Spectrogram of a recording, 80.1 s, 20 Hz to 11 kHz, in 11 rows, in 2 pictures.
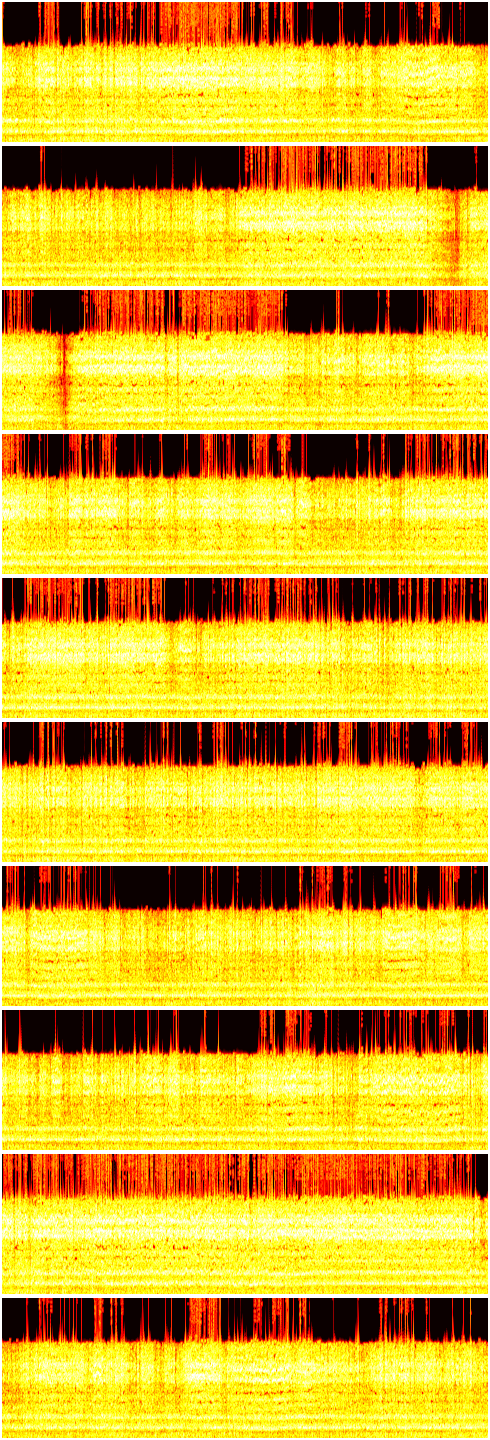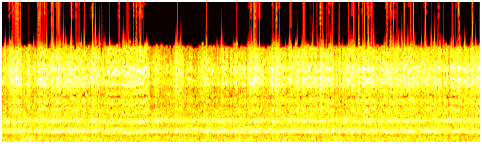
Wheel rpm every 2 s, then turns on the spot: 230, 220, 230, 230, 230, 220, 180, 110, 200, 220, 210, 230, 230, 230, 230, 230, 230, 230, 230, 230, 230, 230, 220, 230, 230, 230, 230, 220, 220, 200, 190, 210, 230, 230, 220, 230, 230, 220, 230, 240.
none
